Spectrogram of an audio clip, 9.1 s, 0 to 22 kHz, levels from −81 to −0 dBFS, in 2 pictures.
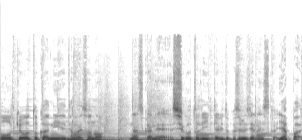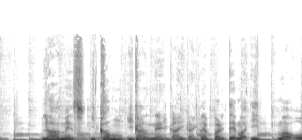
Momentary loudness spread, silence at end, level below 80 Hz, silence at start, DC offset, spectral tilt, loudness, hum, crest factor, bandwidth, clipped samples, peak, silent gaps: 6 LU; 0 s; -50 dBFS; 0 s; under 0.1%; -6.5 dB/octave; -27 LUFS; none; 12 dB; 17 kHz; under 0.1%; -14 dBFS; none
